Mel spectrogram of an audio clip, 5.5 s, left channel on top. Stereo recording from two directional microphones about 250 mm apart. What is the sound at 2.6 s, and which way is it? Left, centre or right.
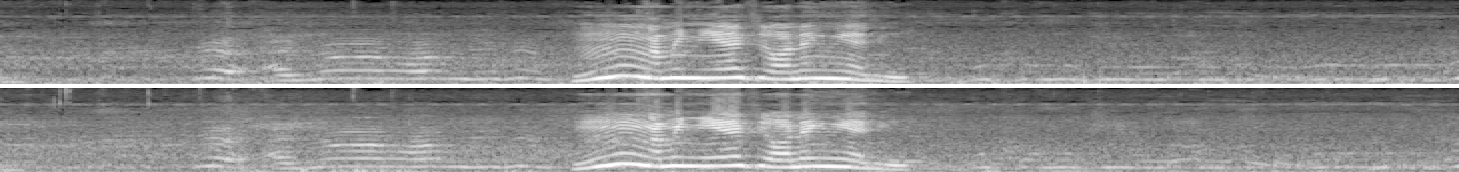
Speech, centre.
